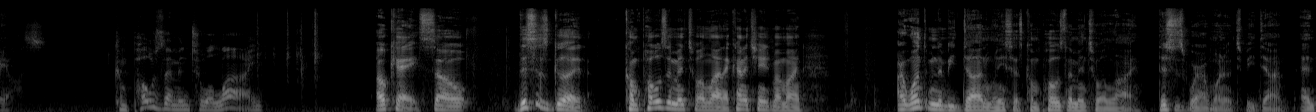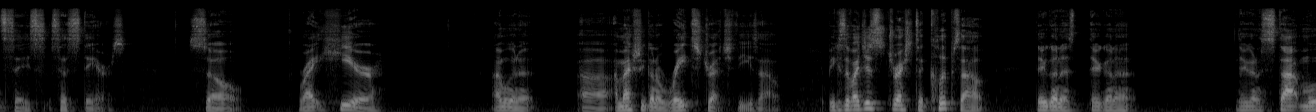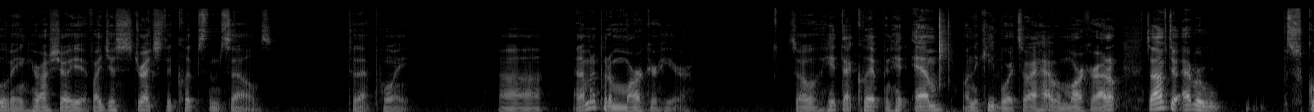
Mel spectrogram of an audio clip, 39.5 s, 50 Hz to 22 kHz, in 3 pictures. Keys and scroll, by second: 2.6 space, 35.3 m.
